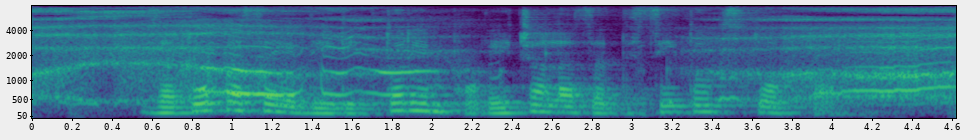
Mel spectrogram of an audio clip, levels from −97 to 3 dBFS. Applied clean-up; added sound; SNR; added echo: none; Breathing; 0 dB; reverberation time 0.9 s.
